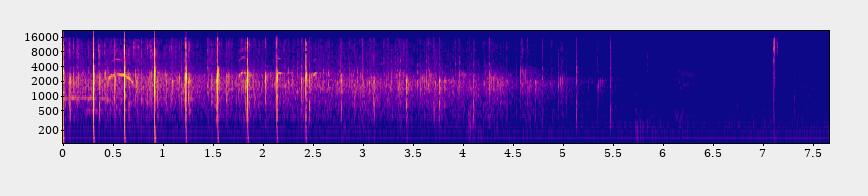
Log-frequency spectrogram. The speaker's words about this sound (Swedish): Ska vi ge dem här en stor applåd?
